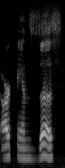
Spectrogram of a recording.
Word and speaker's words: Arkansas: The Arkansas River. uh may be the only river whose pronunciation changes as it crossed state line. In can in Kansas it is called the Aran Zus uh river and then um both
